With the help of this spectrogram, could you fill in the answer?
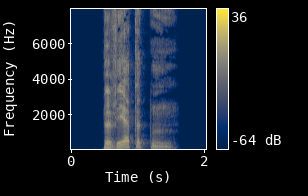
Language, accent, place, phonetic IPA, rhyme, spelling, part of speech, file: German, Germany, Berlin, [bəˈveːɐ̯tətn̩], -eːɐ̯tətn̩, bewerteten, adjective / verb, De-bewerteten.ogg
- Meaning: inflection of bewerten: 1. first/third-person plural preterite 2. first/third-person plural subjunctive II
